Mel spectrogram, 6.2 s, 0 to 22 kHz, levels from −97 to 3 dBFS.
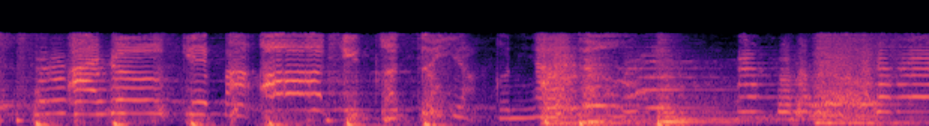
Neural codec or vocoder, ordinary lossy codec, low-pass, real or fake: codec, 16 kHz, 2 kbps, FunCodec, trained on Chinese and English, 25 frames a second; none; 7.2 kHz; fake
